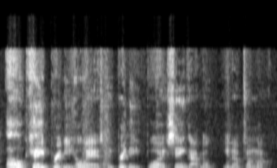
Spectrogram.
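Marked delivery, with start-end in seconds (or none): none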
